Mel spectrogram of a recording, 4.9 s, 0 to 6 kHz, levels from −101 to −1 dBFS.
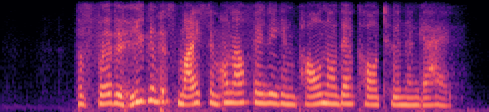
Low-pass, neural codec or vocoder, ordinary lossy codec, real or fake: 5.4 kHz; codec, 16 kHz in and 24 kHz out, 0.4 kbps, LongCat-Audio-Codec, two codebook decoder; Opus, 32 kbps; fake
